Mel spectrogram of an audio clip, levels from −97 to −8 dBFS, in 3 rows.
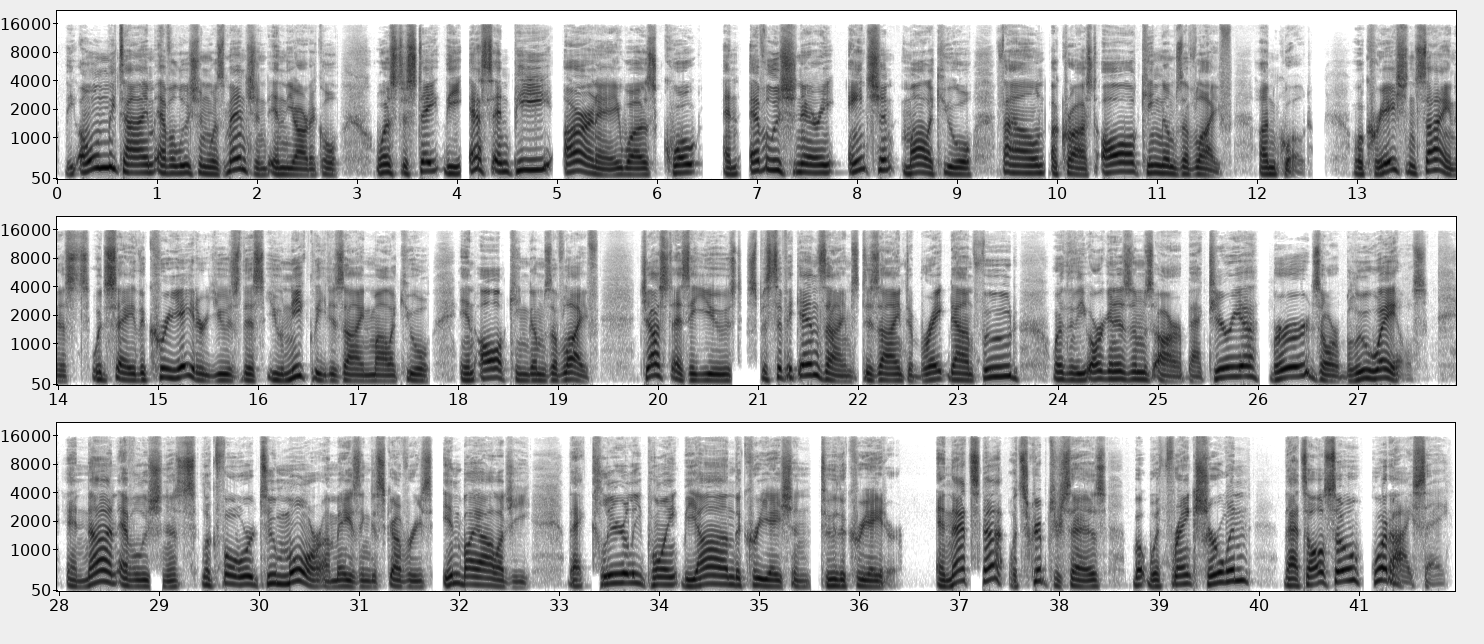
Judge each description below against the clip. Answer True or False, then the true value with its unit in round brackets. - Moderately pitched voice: True (170 Hz)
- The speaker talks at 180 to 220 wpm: False (145 wpm)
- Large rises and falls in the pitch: True (6.1 semitones)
